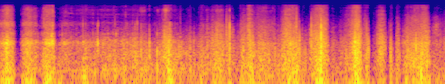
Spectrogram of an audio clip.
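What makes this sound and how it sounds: Two wooden chopsticks stir and poke through a small wooden bowl heaped with raw shelled pine nuts, with two black microphones buried in the pile so the nuts rub against them too. A steady crunchy rustling and scratching is heard, broken by several brighter clicky bursts as the chopsticks dig in.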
